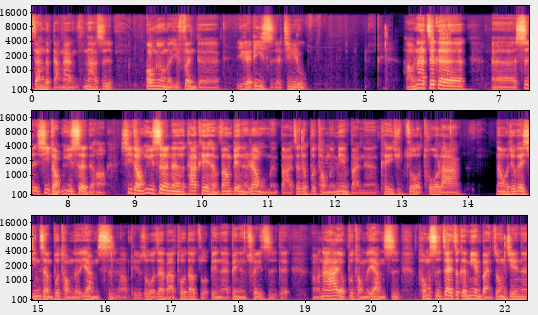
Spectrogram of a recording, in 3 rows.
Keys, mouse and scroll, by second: 5.2 click, 11.4 click, 16.0 click, 21.9 click.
